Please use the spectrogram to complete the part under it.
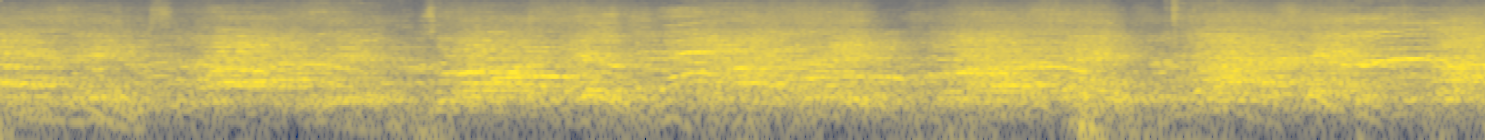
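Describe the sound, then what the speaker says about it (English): A wrestling crowd at a Juggalo Championship Wrestling event yells and jeers at a wrestler, a loud mass of voices swelling in repeated waves, with chants and shouts rising together. "there's a number of unkind but apropos things being yelled at Kerry Morton now"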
